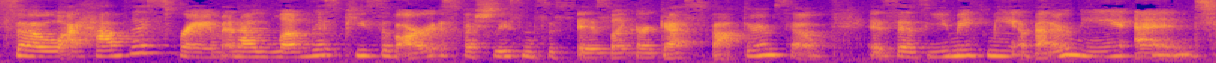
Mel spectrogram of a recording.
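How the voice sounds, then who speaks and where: Audible room echo surrounds a woman who talks at a moderate pace with hardly any pauses. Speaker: home vlogger. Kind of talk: casual vlog chat. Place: bathroom.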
